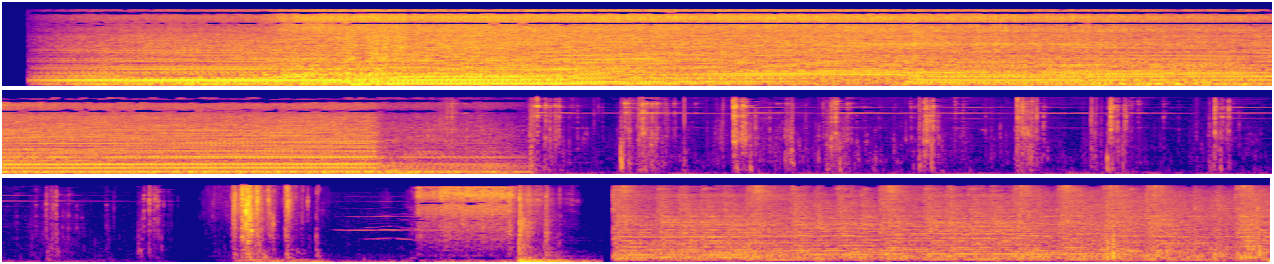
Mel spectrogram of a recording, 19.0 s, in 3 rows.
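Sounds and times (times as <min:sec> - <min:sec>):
car engine revving at full throttle: 0:00.1 - 0:09.0.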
